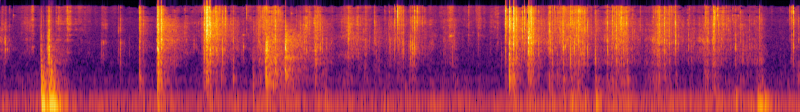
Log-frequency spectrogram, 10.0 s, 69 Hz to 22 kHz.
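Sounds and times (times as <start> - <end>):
chalk block cracking and crumbling: 0.0 - 10.0.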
